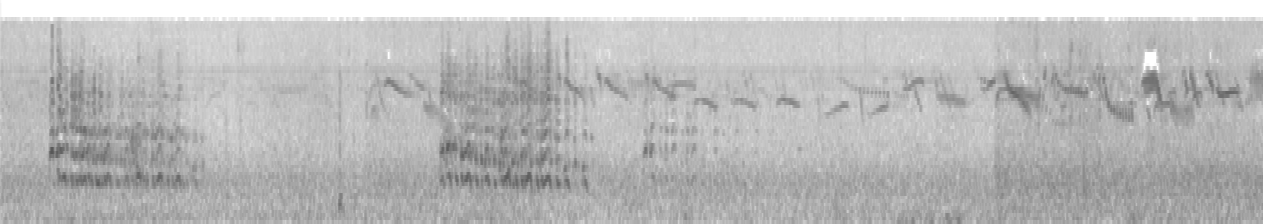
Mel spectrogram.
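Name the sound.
wild turkeys gobbling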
